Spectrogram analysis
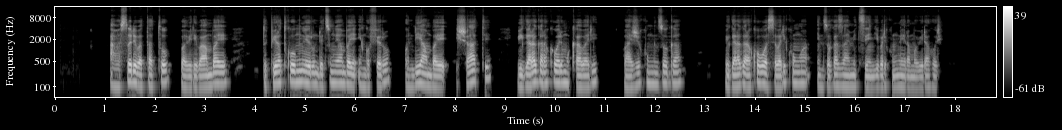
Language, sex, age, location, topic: Kinyarwanda, male, 25-35, Musanze, finance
